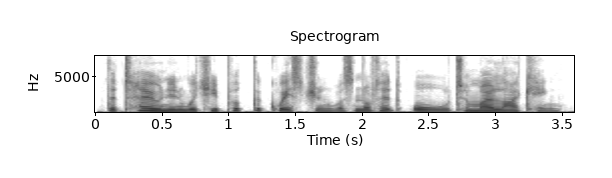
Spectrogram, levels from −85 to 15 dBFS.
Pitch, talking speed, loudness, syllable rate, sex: 215 Hz, 250 wpm, -16 LUFS, 5.4 syllables/s, female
